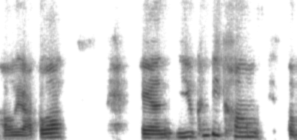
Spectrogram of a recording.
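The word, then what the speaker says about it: Haleakalā: they always say i always say it wrong haleakala and you can become a member of our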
